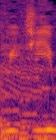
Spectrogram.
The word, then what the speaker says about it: Luigi: year cuz since it's the year of IGI or Luigi whichever way you want want to pronounce it I always pronounced it Ouija because I had Super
